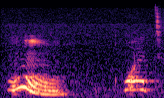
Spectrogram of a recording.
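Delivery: high-pitched puzzled reaction; retold bafflement. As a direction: act out a baffled double take. Retold baffled reaction to driving side.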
